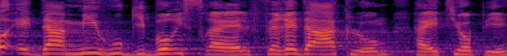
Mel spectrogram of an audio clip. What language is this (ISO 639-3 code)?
heb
